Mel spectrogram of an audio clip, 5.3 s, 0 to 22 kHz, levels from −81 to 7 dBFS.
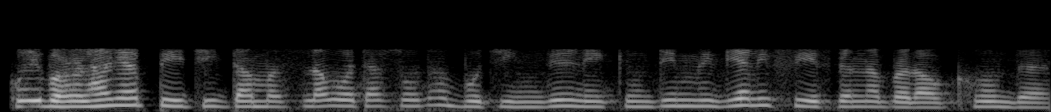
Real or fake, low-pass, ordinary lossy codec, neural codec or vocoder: fake; 3.6 kHz; none; codec, 16 kHz in and 24 kHz out, 0.4 kbps, LongCat-Audio-Codec, two codebook decoder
